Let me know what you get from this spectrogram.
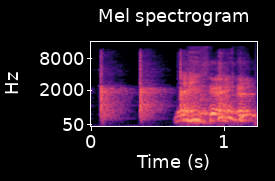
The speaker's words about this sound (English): Yeah, let's give you well done. Well done. Round of applause.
